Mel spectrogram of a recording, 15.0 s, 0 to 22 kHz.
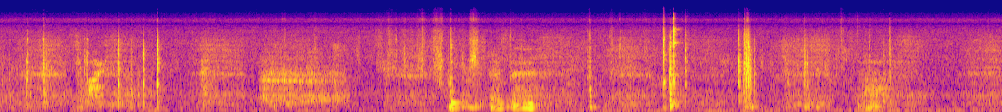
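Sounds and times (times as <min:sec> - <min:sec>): plastic parts clicking and knocking: 0:11.1 - 0:11.4.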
